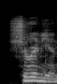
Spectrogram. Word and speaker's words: Sherinian: Sherinian, that's right.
